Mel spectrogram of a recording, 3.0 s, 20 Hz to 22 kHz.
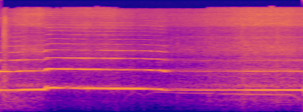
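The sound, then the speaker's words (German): A long steady high whistle tone from a historic 1928 S-Bahn train of two different series arriving at the Bernau platform. The piercing tone holds for about three seconds, dipping briefly midway before sounding again. “Einfahrt hatte eine historische Bahn, beziehungsweise 2, erklärt Robin Gottschlag vom Verein Historische S-Bahn aus Erkner”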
